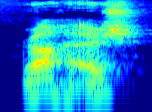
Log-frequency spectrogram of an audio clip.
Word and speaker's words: rothair: The distinction for R has been lost at the beginning of syllables, but not at the end, making the difference between bike, roher, and bikes, rohers, for example.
